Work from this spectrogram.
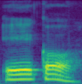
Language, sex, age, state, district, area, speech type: Odia, male, 60+, Odisha, Ganjam, urban, read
